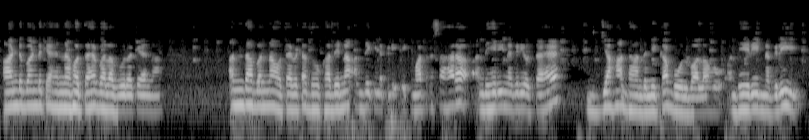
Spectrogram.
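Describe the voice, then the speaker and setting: A man teaching an exam prep lesson, calling students "beta" and repeating each correction with a quick "theek hai". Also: fairly high pitch, level tone. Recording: dull lo-fi recording.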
